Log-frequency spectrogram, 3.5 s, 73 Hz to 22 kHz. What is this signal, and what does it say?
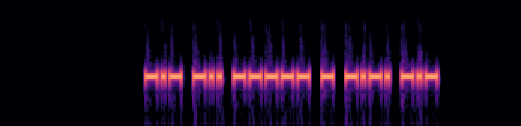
Morse code, heard as a keyed tone, about 46 wpm, 700 Hz. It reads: KD0TCK
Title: USA Call Signs - 6 Characters - 3x Character Spacing - 45wpm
